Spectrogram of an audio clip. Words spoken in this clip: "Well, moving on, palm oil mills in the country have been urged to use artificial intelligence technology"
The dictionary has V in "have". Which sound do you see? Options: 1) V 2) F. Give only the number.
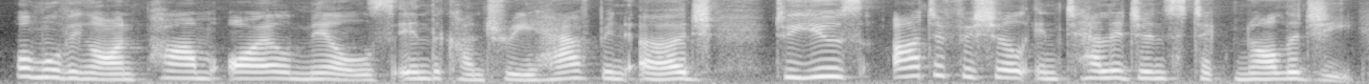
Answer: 1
